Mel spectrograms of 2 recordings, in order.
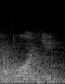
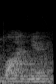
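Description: No difference in how they are said.

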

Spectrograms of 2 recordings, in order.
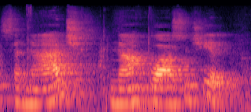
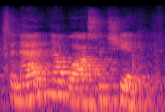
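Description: First: The T and N sounds are said separately. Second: The T and N sounds run together. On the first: "So if I was to split them" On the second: "But they're coming together and sounding, you say"

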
